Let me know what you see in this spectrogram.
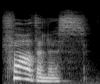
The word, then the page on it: fatherless: British English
